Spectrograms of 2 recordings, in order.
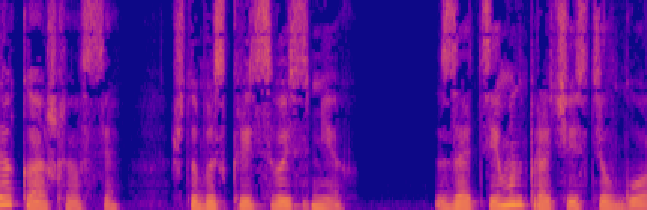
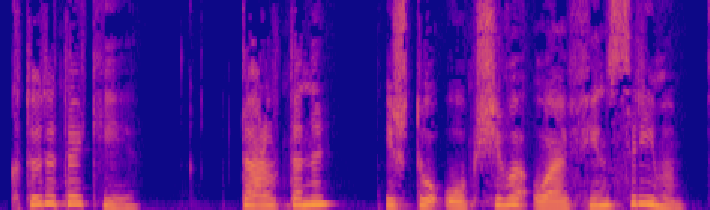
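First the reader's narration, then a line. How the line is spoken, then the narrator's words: Plain. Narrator (Russian): спросила она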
